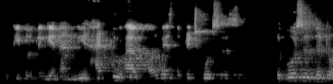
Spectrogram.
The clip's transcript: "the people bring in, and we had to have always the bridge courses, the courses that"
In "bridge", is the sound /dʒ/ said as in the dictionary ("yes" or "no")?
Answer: no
